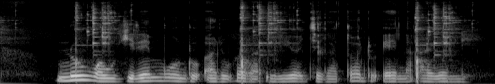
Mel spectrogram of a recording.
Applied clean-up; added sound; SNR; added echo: none; Shatter; 8 dB; none.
